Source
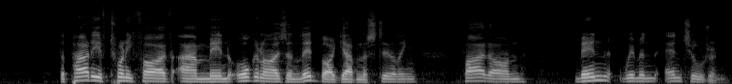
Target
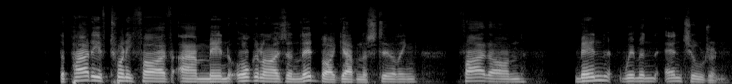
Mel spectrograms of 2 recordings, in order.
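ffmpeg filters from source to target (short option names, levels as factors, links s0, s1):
-filter_complex "[0:a]aeval=exprs='0.282*(cos(1*acos(clip(val(0)/0.282,-1,1)))-cos(1*PI/2))+0.0355*(cos(2*acos(clip(val(0)/0.282,-1,1)))-cos(2*PI/2))+0.00631*(cos(8*acos(clip(val(0)/0.282,-1,1)))-cos(8*PI/2))':c=same,equalizer=f=1700:t=o:w=0.23:g=10,agate=range=0.0224:threshold=0.00224:ratio=3:detection=peak,asplit=2[s0][s1];[s1]acompressor=threshold=0.0282:ratio=6,volume=1.41[s2];[s0][s2]amix=inputs=2:normalize=0"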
